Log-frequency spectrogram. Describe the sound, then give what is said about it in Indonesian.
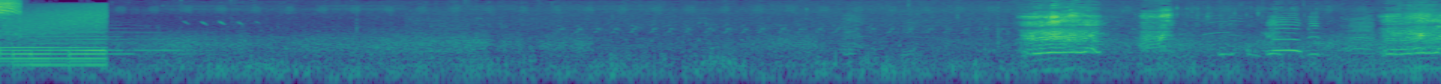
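A goose honks loudly several times in the last few seconds, harsh nasal calls in quick succession, after a quiet stretch opening with a brief tonal chime. “Suatu hari, seorang petani membawa seekor angsa pulang ke rumahnya.”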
